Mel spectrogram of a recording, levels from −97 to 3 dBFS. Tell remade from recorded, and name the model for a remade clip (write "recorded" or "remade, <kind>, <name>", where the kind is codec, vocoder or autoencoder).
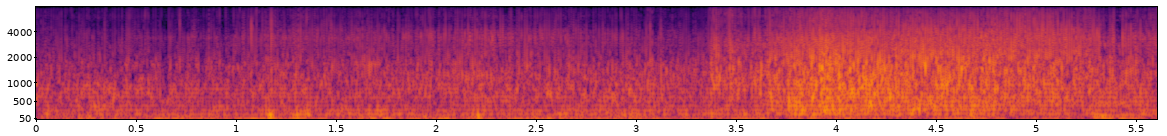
remade, vocoder, BigVGAN v2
